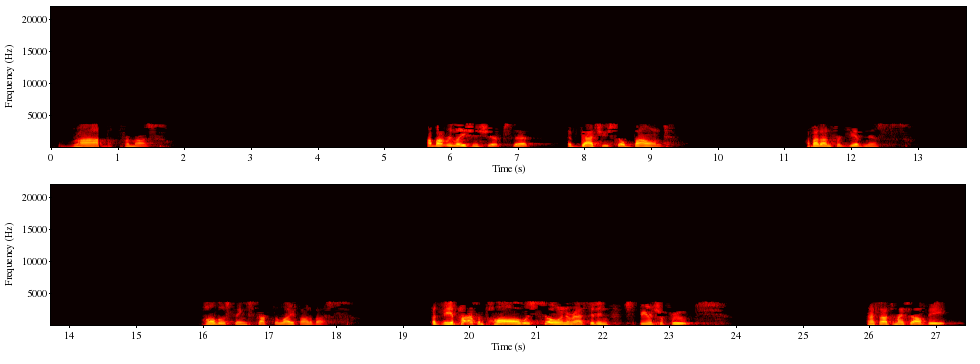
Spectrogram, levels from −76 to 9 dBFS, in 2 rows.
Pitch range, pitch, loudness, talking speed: 150-180 Hz, 165 Hz, -26 LUFS, 85 wpm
